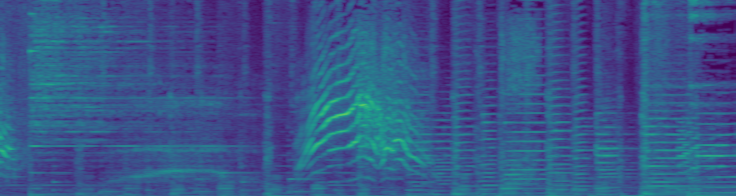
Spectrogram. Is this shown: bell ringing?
no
